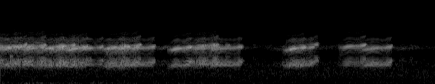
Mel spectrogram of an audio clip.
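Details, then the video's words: Singing frogs heard as nature ambience, giving long buzzy trills that run nearly two seconds at first, then break into shorter bursts separated by quiet gaps, the calls growing softer toward the end. "One hour of singing frogs."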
